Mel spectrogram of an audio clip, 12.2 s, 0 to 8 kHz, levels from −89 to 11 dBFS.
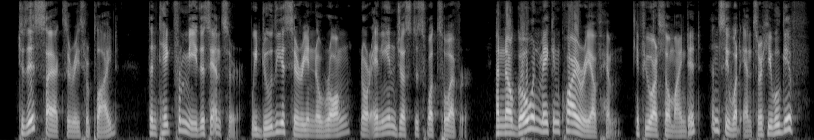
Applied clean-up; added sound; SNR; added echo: none; none; none; none.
